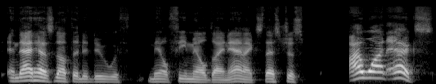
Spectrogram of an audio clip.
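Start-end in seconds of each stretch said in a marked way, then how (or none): 3.5-4.3 high, loud mock demand. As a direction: imitate someone demanding their way loudly. Acting out someone demanding X.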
